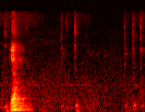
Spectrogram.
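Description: A short spoken "yep", then near quiet with a faint single click about a second in.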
